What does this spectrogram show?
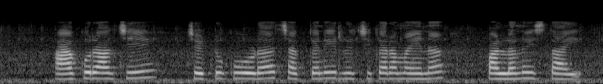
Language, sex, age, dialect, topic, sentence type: Telugu, female, 60-100, Utterandhra, agriculture, statement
